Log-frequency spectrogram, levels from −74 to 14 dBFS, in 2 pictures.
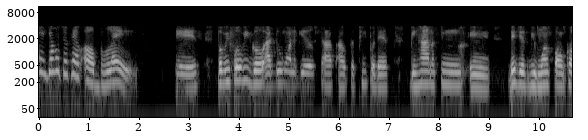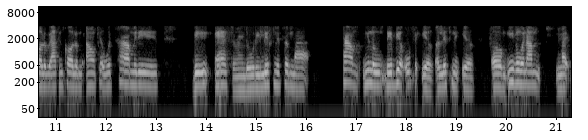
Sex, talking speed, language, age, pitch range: female, 180 wpm, English, 20-39, 155-175 Hz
